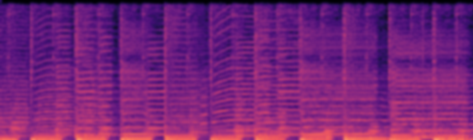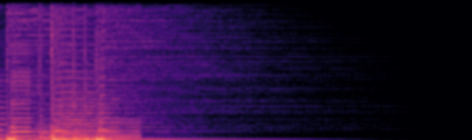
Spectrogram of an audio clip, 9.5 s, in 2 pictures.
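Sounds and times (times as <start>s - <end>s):
music beat: 0.0s - 7.3s.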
